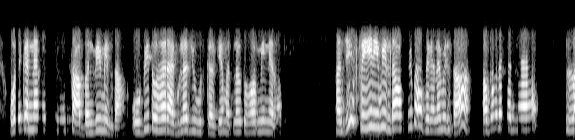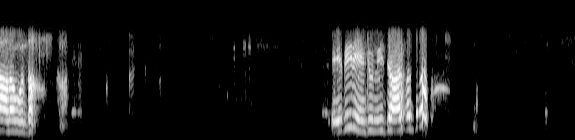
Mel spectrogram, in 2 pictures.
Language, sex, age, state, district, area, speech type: Dogri, female, 18-30, Jammu and Kashmir, Jammu, rural, conversation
